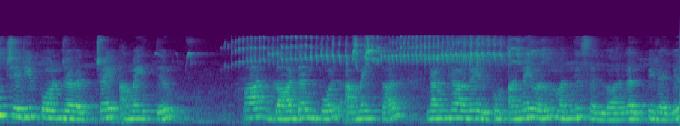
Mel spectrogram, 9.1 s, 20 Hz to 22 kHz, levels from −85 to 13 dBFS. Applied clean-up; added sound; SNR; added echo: none; Bird; 17 dB; reverberation time 1.2 s.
